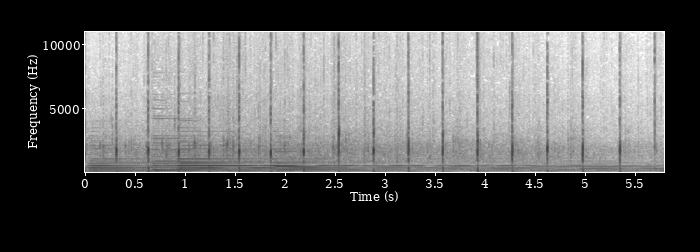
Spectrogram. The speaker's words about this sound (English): Let's just give the Holy Spirit a clap. Hallelujah.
